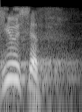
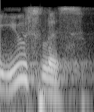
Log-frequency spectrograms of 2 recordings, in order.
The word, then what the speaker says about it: Yusuf: we'll work on itah my name is Yousef can you say Yousef you say Yousef yeah very good I wish youd teach my wife she keeps mispronouncing it she calls me useless alhamdulillah now how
